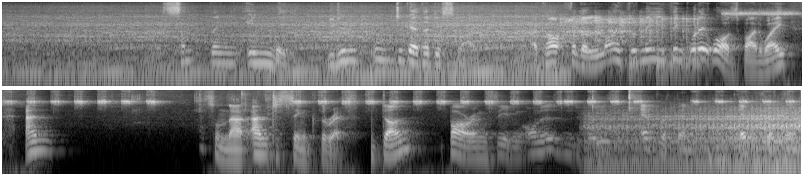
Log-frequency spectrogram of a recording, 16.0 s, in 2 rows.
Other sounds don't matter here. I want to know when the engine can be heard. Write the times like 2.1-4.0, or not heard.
0.0-7.0, 13.8-15.9.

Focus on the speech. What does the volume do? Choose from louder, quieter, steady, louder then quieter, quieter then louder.
quieter.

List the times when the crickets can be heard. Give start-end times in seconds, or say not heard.
7.2-15.9.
